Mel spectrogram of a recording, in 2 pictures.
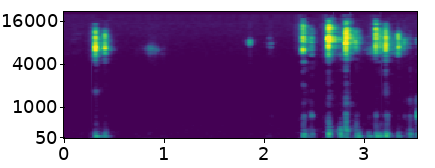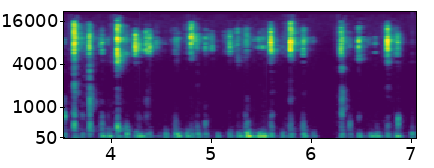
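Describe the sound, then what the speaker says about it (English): Quiet, rapid clicking of computer keyboard keys in a steady run of typing after a few isolated taps, close by with no talk. "So you just type whatever it is that you need to type for your business."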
